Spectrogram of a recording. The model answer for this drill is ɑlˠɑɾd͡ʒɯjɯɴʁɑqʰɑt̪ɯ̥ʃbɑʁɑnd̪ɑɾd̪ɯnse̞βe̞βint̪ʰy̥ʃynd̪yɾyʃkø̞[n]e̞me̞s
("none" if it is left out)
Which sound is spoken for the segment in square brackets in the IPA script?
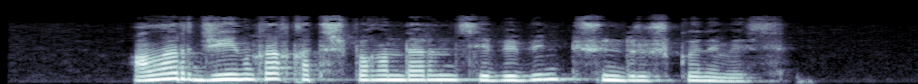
n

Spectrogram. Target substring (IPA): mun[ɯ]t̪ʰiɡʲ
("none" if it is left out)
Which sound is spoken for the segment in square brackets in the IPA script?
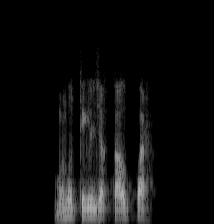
u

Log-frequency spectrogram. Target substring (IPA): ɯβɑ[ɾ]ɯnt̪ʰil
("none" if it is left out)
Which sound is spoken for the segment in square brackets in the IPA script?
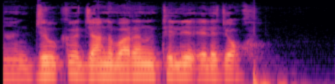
ɾ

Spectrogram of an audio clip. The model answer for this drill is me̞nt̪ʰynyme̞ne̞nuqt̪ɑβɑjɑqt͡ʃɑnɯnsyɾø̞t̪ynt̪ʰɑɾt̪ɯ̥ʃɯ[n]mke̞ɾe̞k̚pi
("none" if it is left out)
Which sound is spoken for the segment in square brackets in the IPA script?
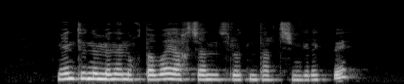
none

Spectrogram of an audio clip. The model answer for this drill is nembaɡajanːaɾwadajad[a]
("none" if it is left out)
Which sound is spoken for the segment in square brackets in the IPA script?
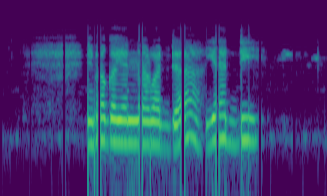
i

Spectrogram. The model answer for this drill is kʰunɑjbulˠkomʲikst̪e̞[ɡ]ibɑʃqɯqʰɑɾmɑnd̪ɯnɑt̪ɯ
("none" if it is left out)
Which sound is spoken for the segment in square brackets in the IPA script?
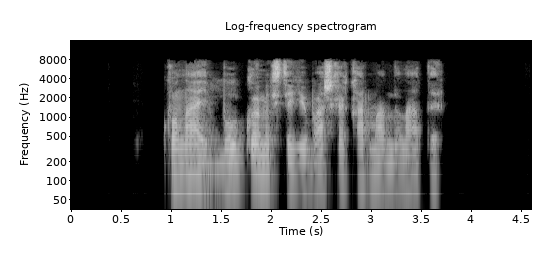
ɡ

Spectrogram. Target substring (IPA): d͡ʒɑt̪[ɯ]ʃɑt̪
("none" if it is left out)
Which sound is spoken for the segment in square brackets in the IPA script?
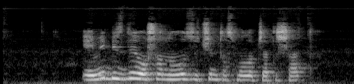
ɯ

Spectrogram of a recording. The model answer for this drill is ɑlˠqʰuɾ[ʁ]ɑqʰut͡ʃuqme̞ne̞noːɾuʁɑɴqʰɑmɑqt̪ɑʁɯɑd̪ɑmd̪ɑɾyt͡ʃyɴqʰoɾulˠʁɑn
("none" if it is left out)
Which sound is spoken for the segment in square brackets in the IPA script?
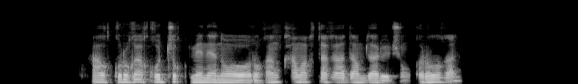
ʁ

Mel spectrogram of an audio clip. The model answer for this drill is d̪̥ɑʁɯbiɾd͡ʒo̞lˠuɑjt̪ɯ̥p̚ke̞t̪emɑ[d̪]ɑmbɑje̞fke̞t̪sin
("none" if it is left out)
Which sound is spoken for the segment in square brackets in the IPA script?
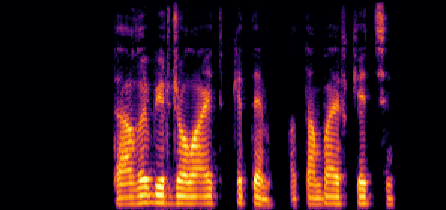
t̪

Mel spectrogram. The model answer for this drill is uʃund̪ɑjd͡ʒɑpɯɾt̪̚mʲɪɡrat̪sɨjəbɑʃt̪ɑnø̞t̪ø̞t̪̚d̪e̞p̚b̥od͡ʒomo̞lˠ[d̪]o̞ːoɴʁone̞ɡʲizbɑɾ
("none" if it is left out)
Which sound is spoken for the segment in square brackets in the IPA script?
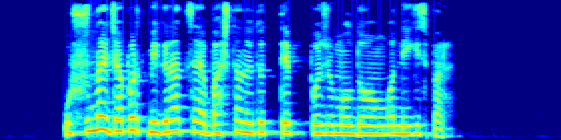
d̪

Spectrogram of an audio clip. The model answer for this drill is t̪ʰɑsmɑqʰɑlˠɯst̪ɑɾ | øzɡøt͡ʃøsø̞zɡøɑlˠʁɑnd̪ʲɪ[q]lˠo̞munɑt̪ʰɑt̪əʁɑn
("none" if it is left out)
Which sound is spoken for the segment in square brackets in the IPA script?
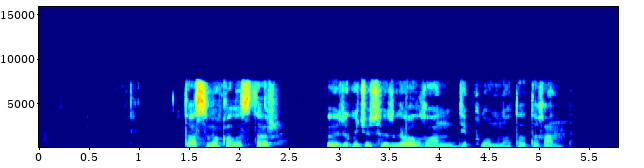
p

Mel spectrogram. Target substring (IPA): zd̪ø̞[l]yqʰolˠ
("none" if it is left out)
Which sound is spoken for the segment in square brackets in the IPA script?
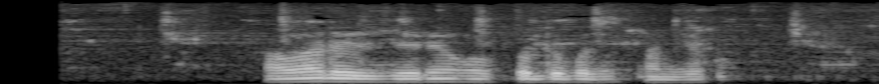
ɾ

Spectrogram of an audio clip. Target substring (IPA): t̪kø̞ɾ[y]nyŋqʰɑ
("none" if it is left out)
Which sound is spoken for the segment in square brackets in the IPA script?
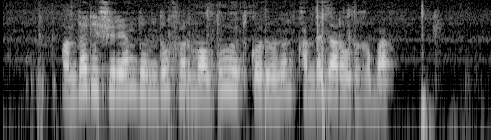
yː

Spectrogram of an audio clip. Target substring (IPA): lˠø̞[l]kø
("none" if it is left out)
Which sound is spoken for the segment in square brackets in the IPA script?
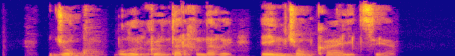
l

